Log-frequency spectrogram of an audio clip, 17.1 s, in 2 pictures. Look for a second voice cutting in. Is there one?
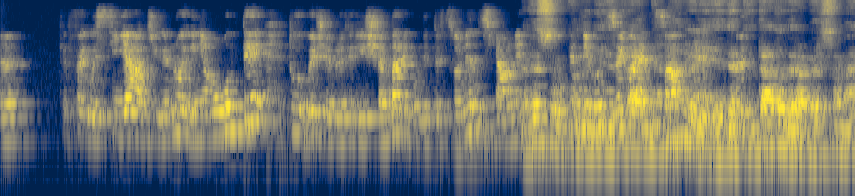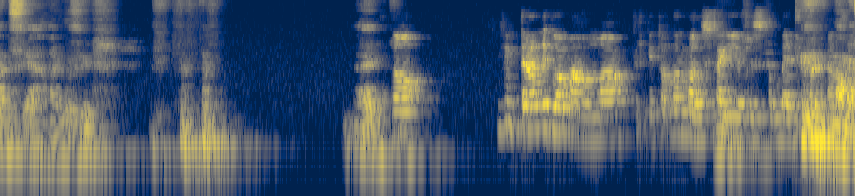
Yes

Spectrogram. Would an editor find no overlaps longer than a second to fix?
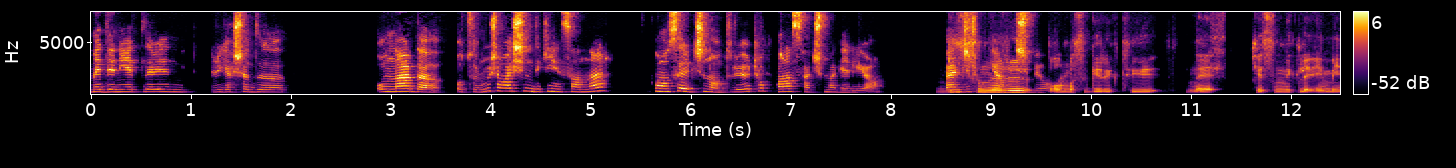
No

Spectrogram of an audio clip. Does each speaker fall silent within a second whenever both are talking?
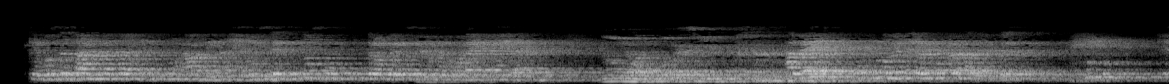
Yes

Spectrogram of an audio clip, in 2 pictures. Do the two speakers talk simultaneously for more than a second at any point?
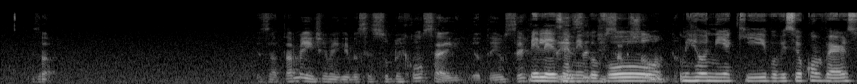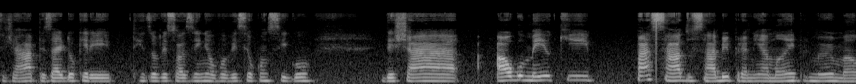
Yes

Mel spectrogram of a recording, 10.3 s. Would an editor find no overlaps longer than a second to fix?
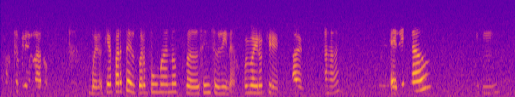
Yes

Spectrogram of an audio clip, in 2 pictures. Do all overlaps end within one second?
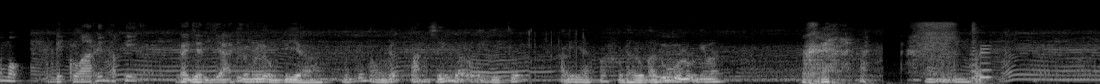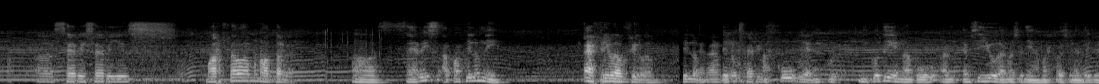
No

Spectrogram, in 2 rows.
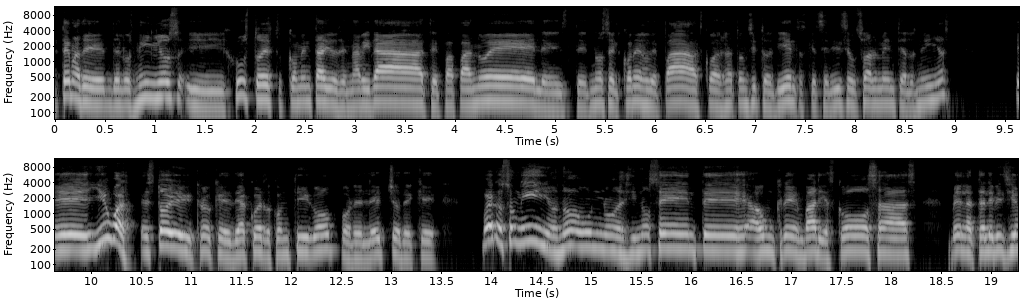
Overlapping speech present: No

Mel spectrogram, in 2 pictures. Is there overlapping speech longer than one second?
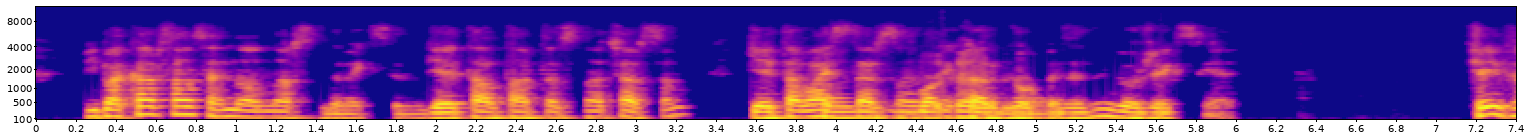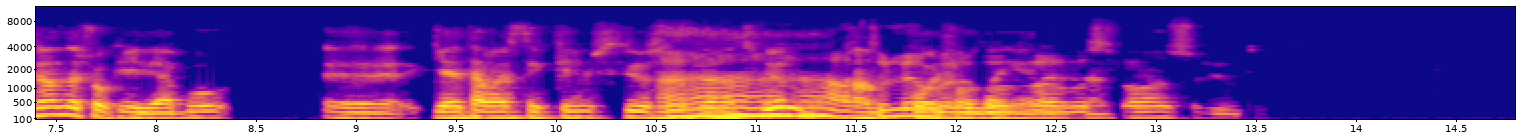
Yes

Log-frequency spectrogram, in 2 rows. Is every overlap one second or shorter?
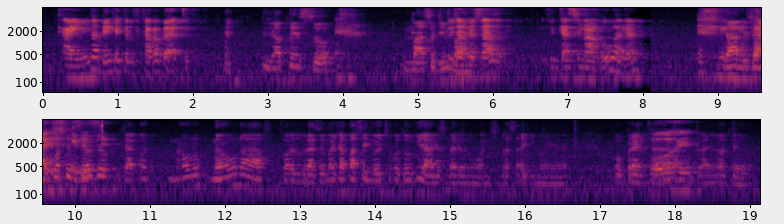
No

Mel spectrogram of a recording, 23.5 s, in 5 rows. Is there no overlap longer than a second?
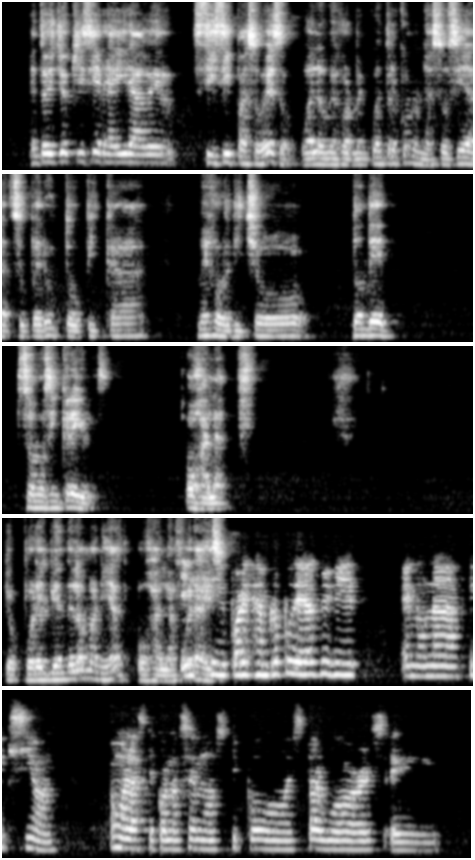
Yes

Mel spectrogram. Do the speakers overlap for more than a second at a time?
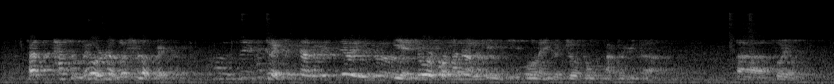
Yes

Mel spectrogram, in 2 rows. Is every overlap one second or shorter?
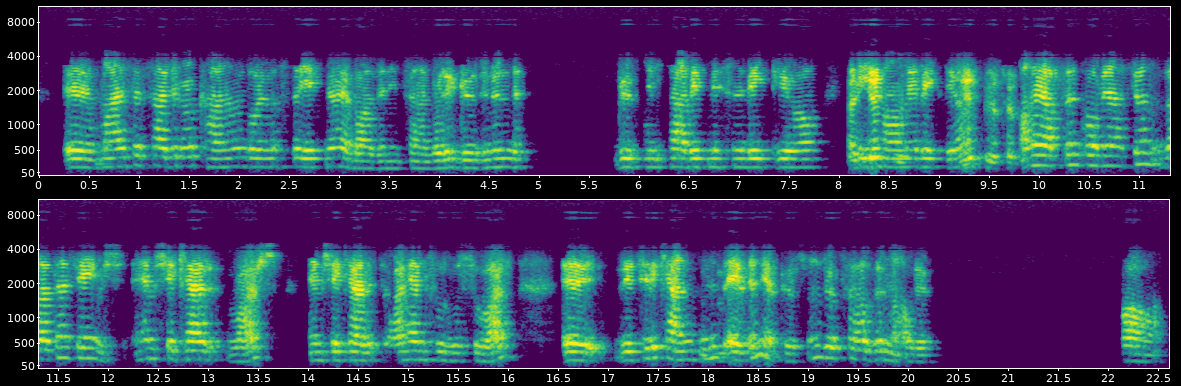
Yes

